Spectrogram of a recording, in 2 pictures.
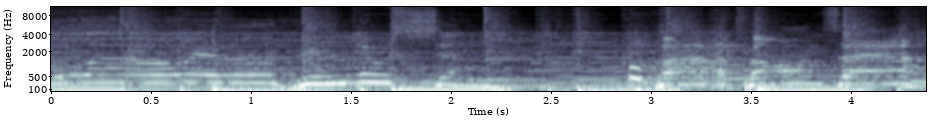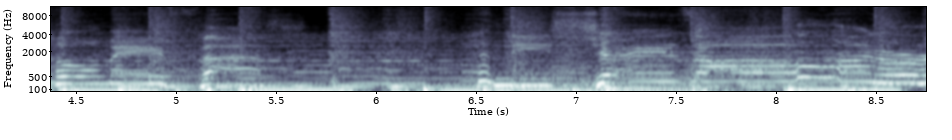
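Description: Celtic rock band playing live: fiddle, acoustic and electric guitars, bass guitar and drum kit, with a steady beat.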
